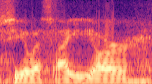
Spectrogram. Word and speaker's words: Cozier: Yeah, if you go to YouTube and just type in my name, Brian Cozier, my last name is Cosier, and Brian is spelt with an I.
